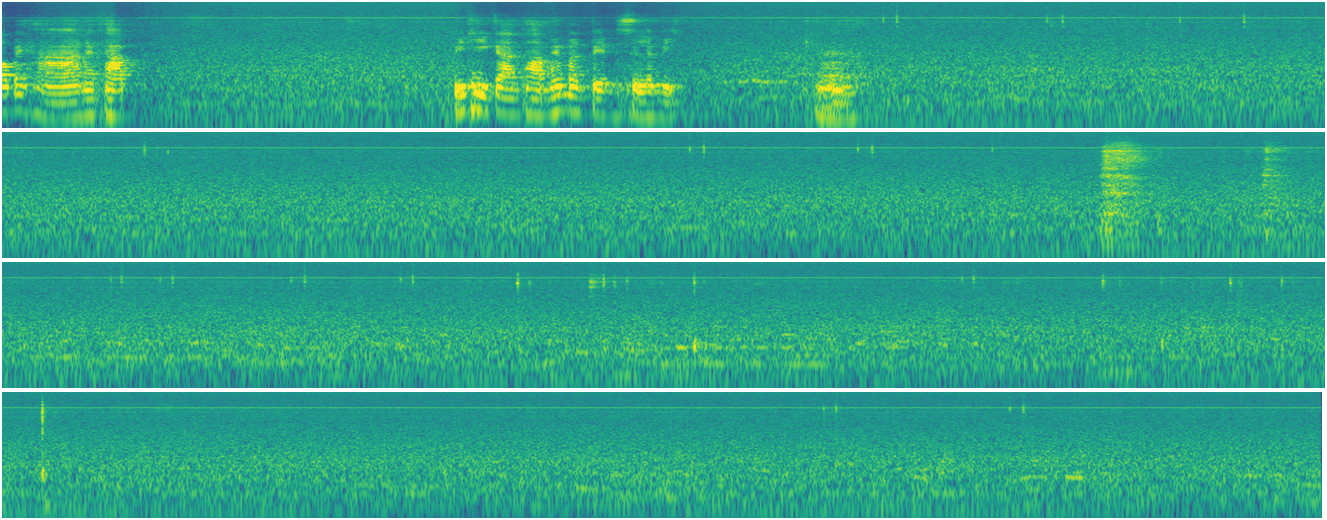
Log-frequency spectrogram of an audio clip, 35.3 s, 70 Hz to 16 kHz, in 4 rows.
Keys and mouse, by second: 8.2 click, 12.5 shift+a, 16.2-17.2 drag, 19.7 click.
